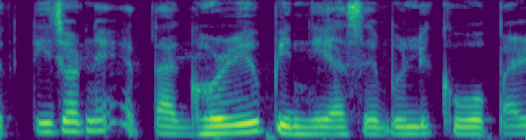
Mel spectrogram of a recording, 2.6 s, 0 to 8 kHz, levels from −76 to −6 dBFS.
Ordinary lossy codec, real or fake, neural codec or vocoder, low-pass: none; real; none; none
